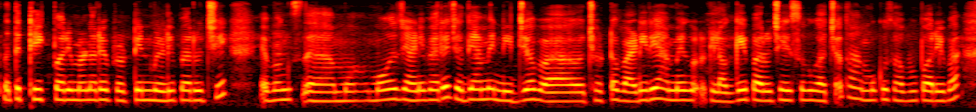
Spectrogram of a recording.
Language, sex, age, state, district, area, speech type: Odia, female, 18-30, Odisha, Cuttack, urban, spontaneous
